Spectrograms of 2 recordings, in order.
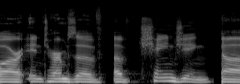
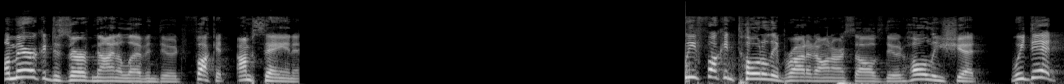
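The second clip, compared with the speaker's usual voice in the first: loud, wild yelling of his own famous line; bellowed rant, louder and higher toward the end; mock shout; 5 semitones higher, 8 dB louder than usual. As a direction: yell it like a proud provocation. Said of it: "was saying".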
